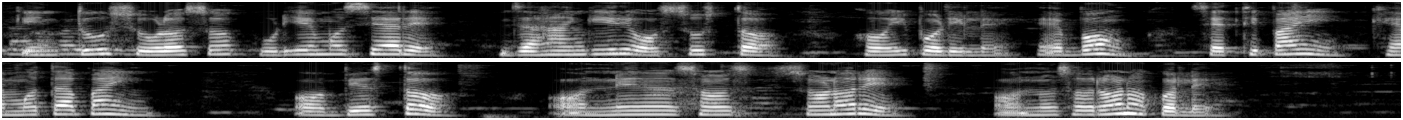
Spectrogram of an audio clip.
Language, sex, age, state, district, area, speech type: Odia, female, 60+, Odisha, Balasore, rural, read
